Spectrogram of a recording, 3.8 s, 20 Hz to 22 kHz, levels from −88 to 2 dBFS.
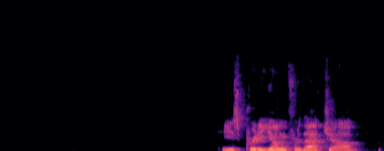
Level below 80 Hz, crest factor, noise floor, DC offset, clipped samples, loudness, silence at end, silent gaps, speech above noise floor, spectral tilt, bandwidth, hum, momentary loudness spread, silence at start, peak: -72 dBFS; 20 dB; under -90 dBFS; under 0.1%; under 0.1%; -29 LUFS; 0.25 s; none; over 62 dB; -6.5 dB/octave; 12 kHz; none; 11 LU; 2.25 s; -14 dBFS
